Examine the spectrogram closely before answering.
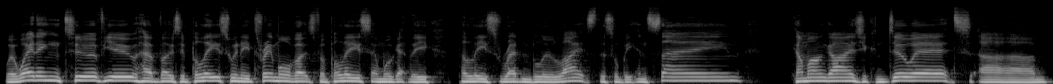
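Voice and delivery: normal talking voice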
